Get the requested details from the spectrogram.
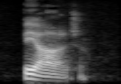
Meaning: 1. toll, payment 2. toll booth 3. paywall
- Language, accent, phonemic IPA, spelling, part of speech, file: French, France, /pe.aʒ/, péage, noun, LL-Q150 (fra)-péage.wav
